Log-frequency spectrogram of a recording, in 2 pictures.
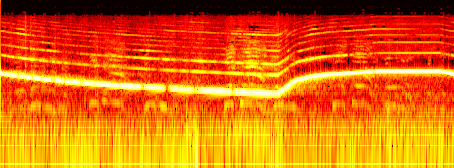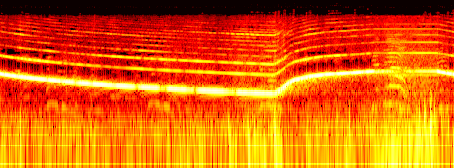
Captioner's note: sirens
